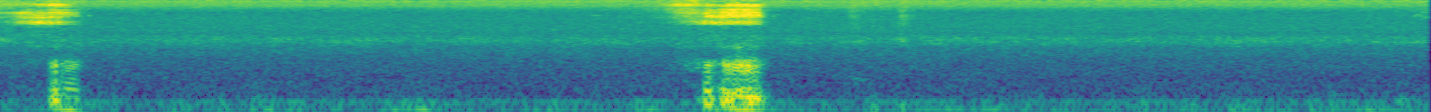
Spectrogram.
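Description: Two short, snorting snores about five seconds apart in a quiet room; dog snoring.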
